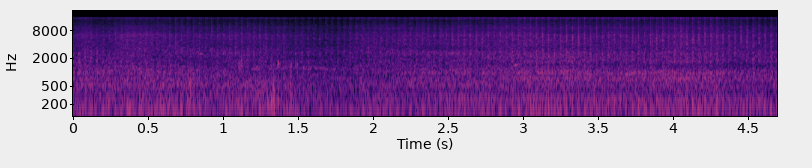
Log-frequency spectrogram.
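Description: Small river boat's motor running steadily at cruising speed, an even low drone.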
